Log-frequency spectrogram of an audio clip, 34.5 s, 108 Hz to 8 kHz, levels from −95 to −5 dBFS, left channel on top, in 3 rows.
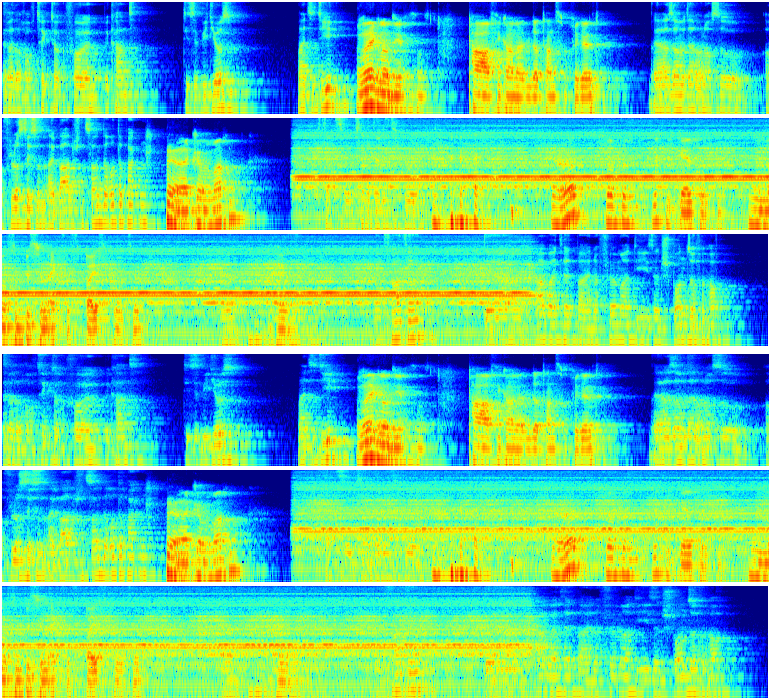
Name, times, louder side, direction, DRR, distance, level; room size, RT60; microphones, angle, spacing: voice 1, 0.0-2.0 2.7-3.5 4.4-5.0 9.7-11.1 11.4-13.7 16.3-17.8 26.2-26.5 27.2-27.8 28.6-29.3 30.2-33.7, left 2 dB, 75° left, 4 dB, 0.8 m, -35 dB
voice 2, 5.3-6.7 7.0-8.9 14.0-15.0 17.9-18.7 19.7-20.2 20.6-22.3 22.7-25.1 26.7-27.4, left 2 dB, 20° left, 5 dB, 0.5 m, -27 dB
sound 1, 15.8-31.0, left 5 dB, 10° right, 1.2 m, -26 dB
8.6 x 3.5 x 3.9 m, 1.2 s
head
